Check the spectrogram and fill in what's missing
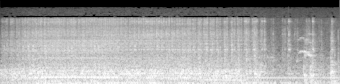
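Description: A sewing machine runs steadily up close while stitching an apron, giving a continuous fast mechanical whirr and rattle that slows and stops near the end.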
